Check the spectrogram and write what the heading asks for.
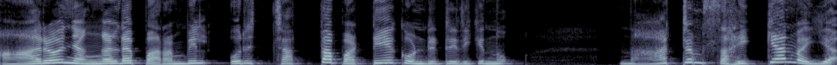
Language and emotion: Malayalam, disgusted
